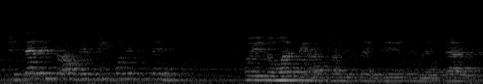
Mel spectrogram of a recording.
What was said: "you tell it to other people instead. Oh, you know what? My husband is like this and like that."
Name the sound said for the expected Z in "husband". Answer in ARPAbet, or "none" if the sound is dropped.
S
